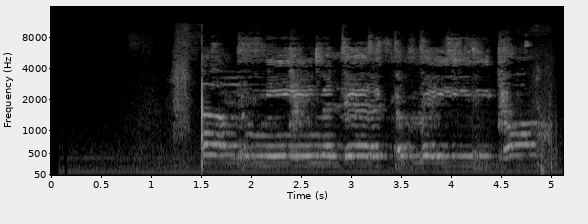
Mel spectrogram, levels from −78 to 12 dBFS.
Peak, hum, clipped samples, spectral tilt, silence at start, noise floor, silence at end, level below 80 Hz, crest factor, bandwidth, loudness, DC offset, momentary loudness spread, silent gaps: -2 dBFS; none; under 0.1%; -0.5 dB/octave; 0.8 s; -58 dBFS; 0.05 s; -72 dBFS; 32 dB; 11.5 kHz; -31 LUFS; under 0.1%; 7 LU; none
